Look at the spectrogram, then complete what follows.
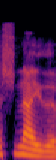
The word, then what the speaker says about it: Schneider: no en en diferentes se pronuncia Schneider no es con una J eh nació en en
